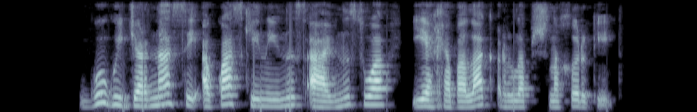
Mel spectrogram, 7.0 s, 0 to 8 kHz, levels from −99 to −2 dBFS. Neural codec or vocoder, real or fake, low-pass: none; real; 7.2 kHz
